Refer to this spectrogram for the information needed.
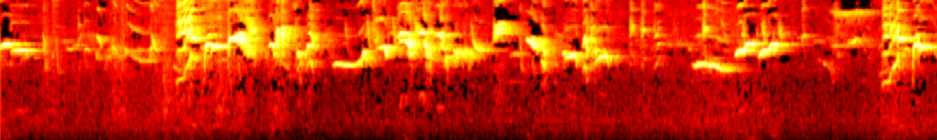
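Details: A molting Oriental magpie-robin sings almost nonstop, mixing crisp high chirps, slurred whistles and chattering trills in fast, varied sequences.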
